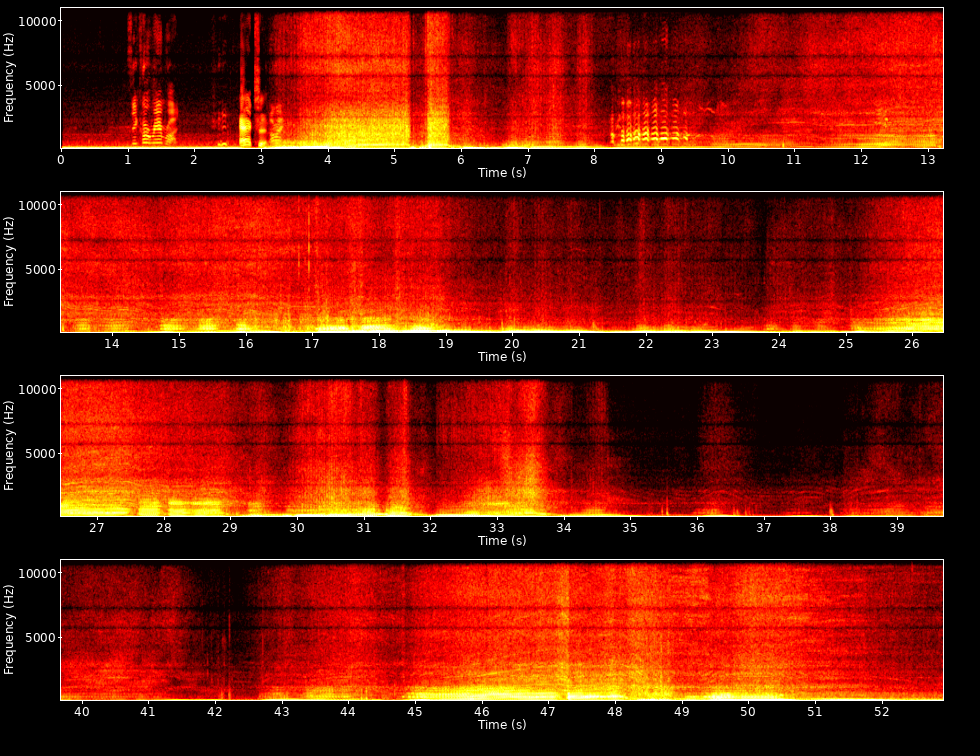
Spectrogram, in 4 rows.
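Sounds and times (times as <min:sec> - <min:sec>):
car engine revving: 0:00.1 - 0:52.9
wheels spinning in snow: 0:08.4 - 0:18.3.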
